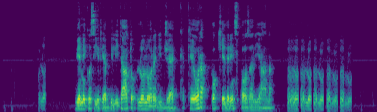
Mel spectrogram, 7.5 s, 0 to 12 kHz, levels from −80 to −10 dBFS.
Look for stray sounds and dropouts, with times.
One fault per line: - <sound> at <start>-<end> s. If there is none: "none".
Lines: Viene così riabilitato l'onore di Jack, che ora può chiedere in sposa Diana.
- laugh at 0.8-0.9 s
- laugh at 5.7-7.0 s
